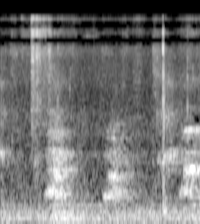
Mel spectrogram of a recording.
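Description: A dog giving three short, whiny yips.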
